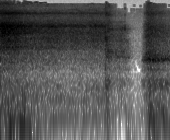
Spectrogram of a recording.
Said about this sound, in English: So what you want to do is pick your mic up. Even if it's a headset mic, I always tell my co-host, get that sucker up about even with your nose, the tip of your nose. And that way all your breath goes down below. So you can still hear me breathing.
